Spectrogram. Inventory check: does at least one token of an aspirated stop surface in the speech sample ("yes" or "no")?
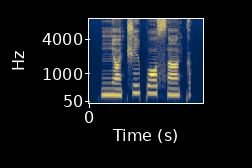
no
